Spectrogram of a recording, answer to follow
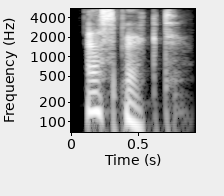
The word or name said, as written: aspect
